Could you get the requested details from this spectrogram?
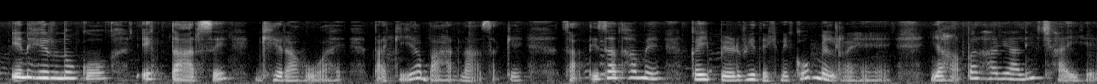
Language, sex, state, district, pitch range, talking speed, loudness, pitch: Hindi, female, Bihar, Kishanganj, 190-295 Hz, 175 wpm, -18 LUFS, 260 Hz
